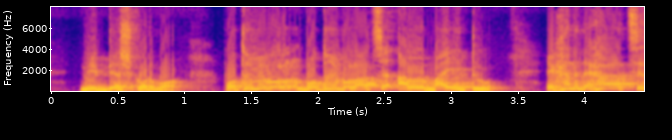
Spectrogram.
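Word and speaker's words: البيت: প্রথমে বলা হচ্ছে আল বাইতু, এখানে দেখা যাচ্ছে যে আলিফ লামের লামটি উচ্চারণ হচ্ছে, তাহলে এটা হুরুফুল কমারিয়া আল বাইতু।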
